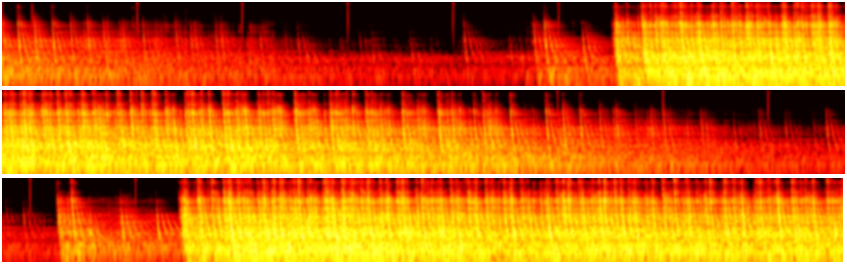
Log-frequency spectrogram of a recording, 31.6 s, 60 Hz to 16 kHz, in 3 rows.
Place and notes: Florac, France - Spring fence
A spring fence, recorded with contact microphones. Using this fence makes some strange noises.
29 April, 13:10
